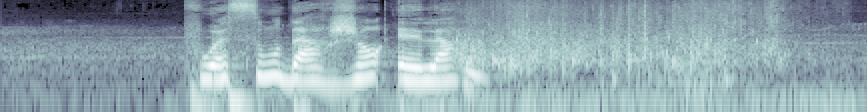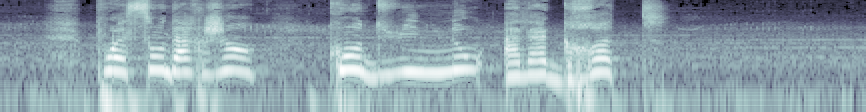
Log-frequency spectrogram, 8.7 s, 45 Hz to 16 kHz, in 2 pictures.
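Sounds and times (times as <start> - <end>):
speech: 1.0 - 2.5, 4.8 - 7.7
river water trickling in a forest: 2.2 - 4.4.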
